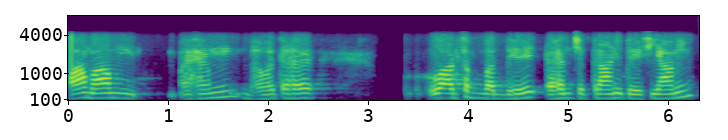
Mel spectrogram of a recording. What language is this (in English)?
Sanskrit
